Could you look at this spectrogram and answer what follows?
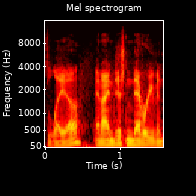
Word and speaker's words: Leah: And then some people in chat were like, "Oh, I like how you say her name is like Leia instead of Leah, like it's actually supposed to be."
